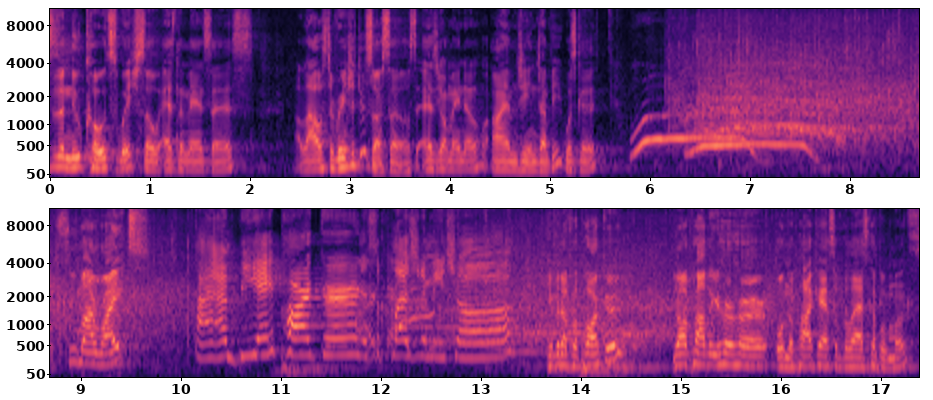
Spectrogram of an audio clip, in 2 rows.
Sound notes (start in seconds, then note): 6.1 applause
